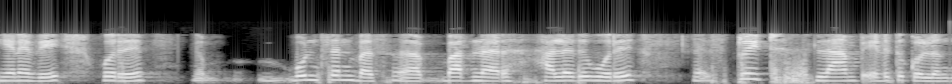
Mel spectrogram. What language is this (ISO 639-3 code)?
tam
